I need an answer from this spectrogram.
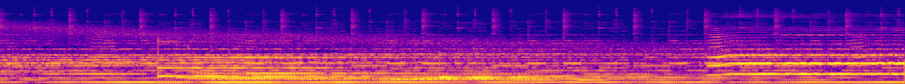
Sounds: New-age music

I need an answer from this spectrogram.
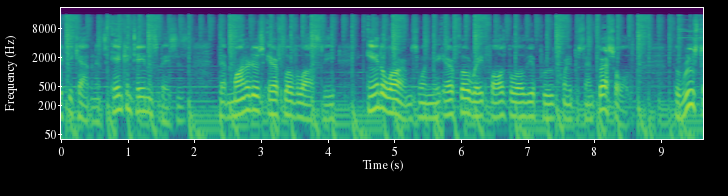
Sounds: Buzzer, Speech, Music

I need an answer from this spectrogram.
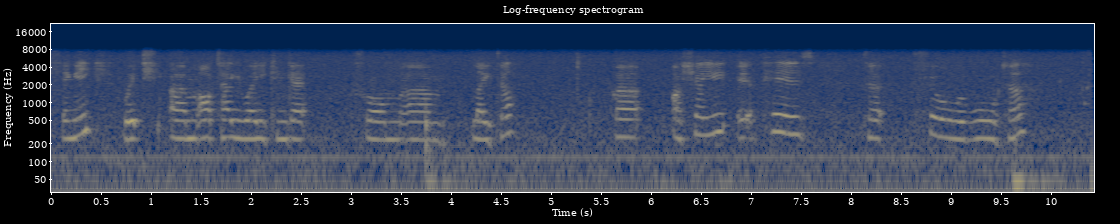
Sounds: Speech

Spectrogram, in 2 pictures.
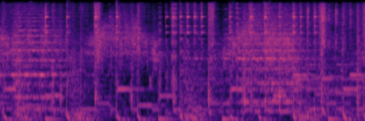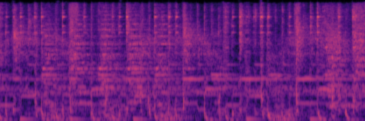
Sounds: Music

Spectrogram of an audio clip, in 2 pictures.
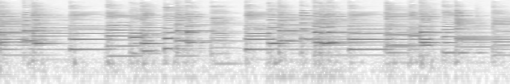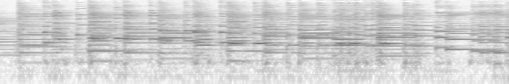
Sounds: playing harpsichord

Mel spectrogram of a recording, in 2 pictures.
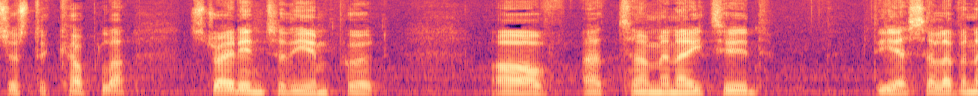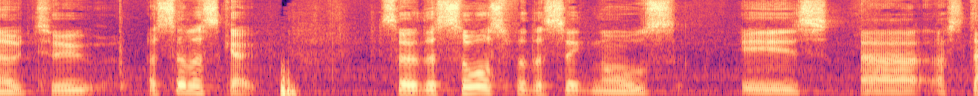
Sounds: Speech

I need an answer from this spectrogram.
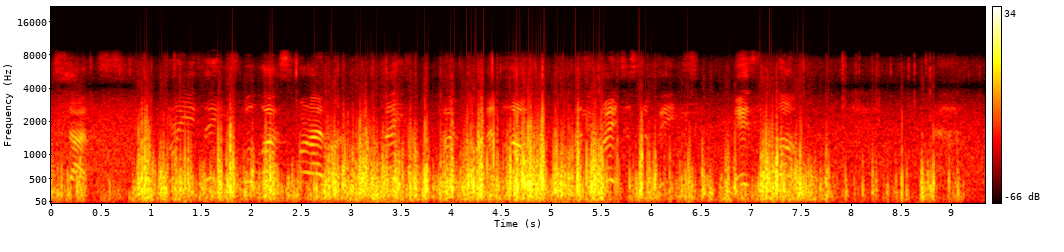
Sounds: Speech, outside, rural or natural

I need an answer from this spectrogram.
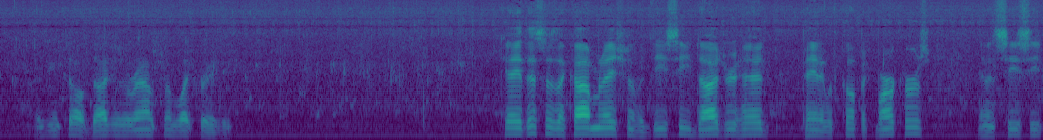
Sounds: Speech

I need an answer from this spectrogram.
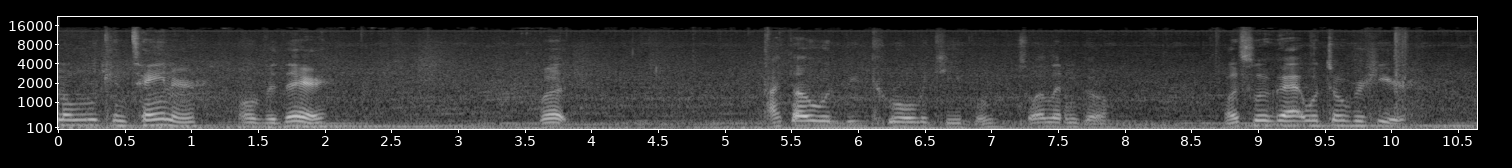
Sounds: Speech

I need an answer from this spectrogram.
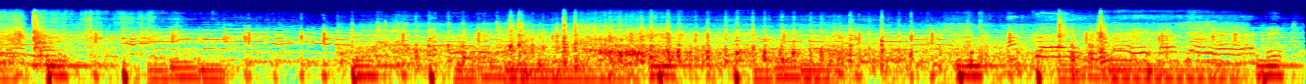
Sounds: Skateboard

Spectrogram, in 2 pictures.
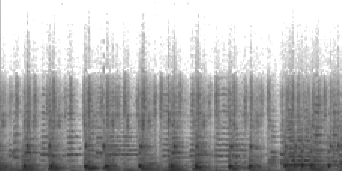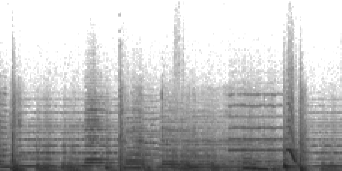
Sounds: Music

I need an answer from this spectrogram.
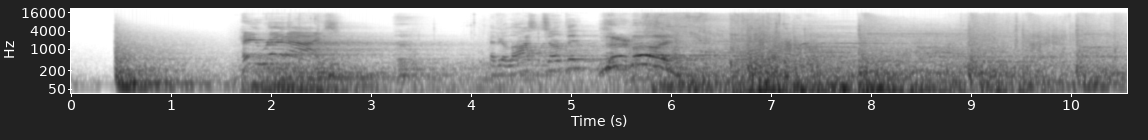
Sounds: Speech, Music

